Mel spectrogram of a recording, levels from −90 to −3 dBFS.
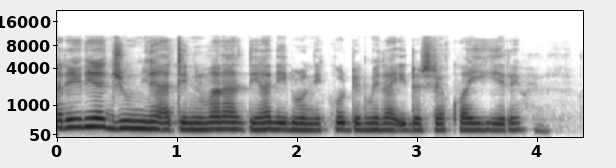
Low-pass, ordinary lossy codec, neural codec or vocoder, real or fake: none; none; autoencoder, 22.05 kHz, a latent of 192 numbers a frame, VITS, trained on one speaker; fake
